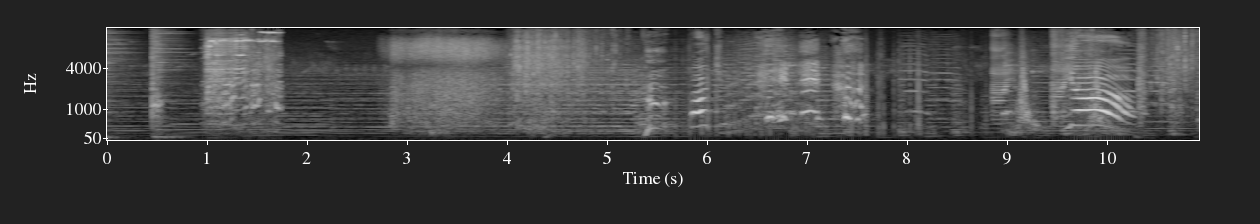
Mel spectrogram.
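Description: Cartoon soundtrack: background music with splashing water effects as buckets of water are poured into a wooden tub, and a few short wordless character vocal sounds.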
